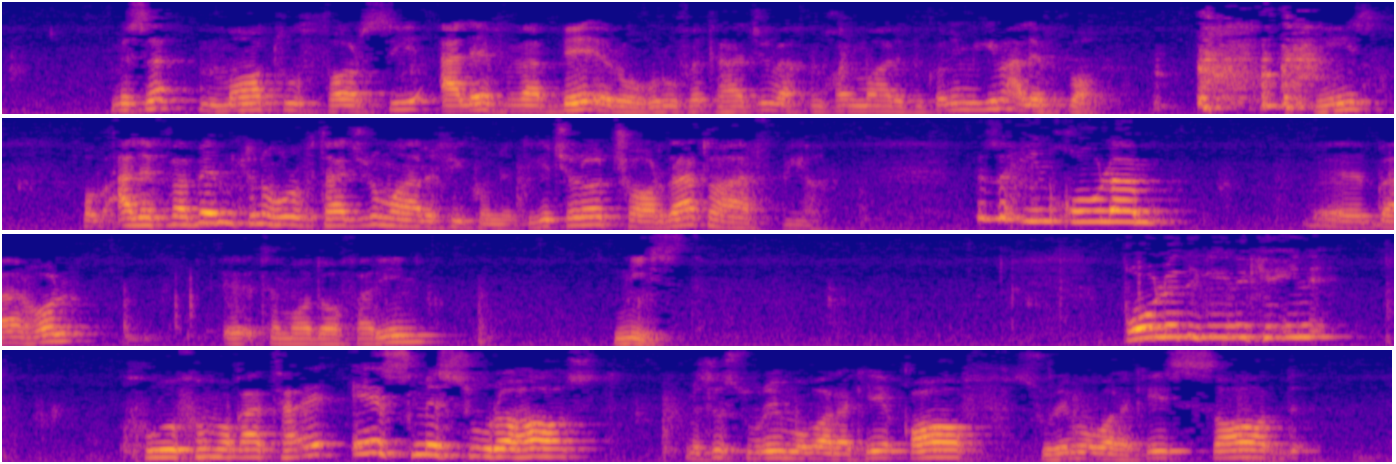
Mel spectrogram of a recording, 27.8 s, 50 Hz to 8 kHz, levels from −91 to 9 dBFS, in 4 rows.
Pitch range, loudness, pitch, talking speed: 150-225 Hz, -23 LUFS, 185 Hz, 125 wpm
